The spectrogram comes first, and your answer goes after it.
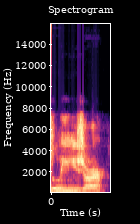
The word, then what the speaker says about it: leisure: an S before it then the S is pronounced a measure treasure pleasure and this one is leisure and here we have the s and the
